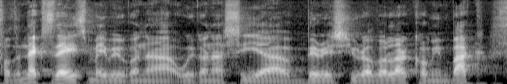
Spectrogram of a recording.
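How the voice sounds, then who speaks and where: A man speaks with a Spanish accent. His pitch sits fairly low. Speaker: market analyst. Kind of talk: market analysis video. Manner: halting, many fillers.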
